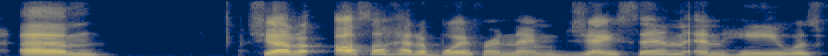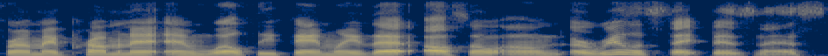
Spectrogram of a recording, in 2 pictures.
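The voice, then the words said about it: Congested, unsteady voice. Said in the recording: “My sinuses are driving me crazy today, so my voice is probably going to be all over the place.”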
